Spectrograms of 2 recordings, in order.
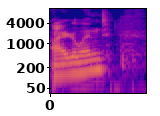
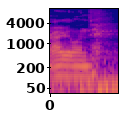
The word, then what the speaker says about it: Ireland: i would say northern ireland do you get annoyed when americans say ireland instead of ireland like two syllables but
